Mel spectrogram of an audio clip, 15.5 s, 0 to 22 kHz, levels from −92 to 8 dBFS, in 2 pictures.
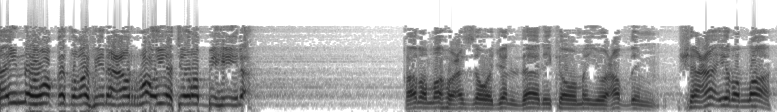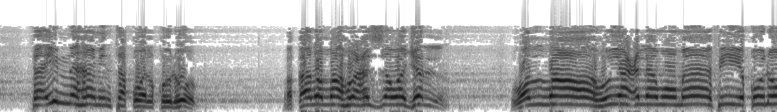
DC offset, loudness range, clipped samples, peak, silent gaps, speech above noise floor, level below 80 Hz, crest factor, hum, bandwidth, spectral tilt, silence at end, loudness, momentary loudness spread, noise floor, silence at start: under 0.1%; 5 LU; 0.3%; 0 dBFS; none; 41 dB; -44 dBFS; 10 dB; none; 8.8 kHz; -3 dB/octave; 0 s; -9 LUFS; 9 LU; -50 dBFS; 0 s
